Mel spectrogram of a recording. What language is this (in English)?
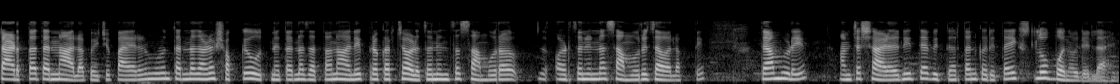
Marathi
